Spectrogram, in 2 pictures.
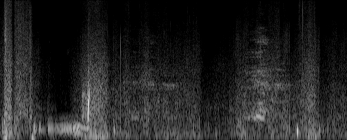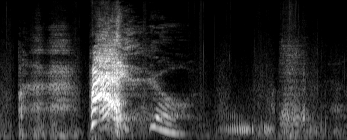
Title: More hayfever sneezes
